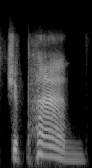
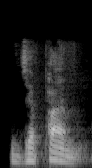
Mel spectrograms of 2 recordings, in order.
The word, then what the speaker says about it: Japan: the next one pan japan and japan yeah because a lot of countries say japan and we don't we put the stress on the second syllable so it's japan japan that's right and how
